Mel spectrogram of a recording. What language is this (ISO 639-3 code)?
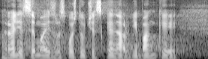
ces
